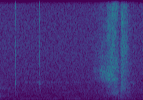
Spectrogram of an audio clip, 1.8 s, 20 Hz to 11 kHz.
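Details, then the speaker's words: Bicycle mechanical disc brake caliper after adjustment, slightly bent disc, wheel spinning: near silence with faint light ticks and soft swish; no pad rub after backing caliper off half a turn, normal quiet wheel spin. "Alright, silence. That's good, but maybe we took it out a bit too much, so I'll go in 1/4 turn."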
